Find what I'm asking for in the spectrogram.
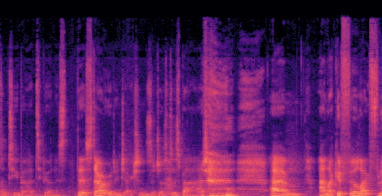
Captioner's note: laughs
